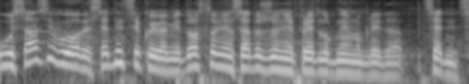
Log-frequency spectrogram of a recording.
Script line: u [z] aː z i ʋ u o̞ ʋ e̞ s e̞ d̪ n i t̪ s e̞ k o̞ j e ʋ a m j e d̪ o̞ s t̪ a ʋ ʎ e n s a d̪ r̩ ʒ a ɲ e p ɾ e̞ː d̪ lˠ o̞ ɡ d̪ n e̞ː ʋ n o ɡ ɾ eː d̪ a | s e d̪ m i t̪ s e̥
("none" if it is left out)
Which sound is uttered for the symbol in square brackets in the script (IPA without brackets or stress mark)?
s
